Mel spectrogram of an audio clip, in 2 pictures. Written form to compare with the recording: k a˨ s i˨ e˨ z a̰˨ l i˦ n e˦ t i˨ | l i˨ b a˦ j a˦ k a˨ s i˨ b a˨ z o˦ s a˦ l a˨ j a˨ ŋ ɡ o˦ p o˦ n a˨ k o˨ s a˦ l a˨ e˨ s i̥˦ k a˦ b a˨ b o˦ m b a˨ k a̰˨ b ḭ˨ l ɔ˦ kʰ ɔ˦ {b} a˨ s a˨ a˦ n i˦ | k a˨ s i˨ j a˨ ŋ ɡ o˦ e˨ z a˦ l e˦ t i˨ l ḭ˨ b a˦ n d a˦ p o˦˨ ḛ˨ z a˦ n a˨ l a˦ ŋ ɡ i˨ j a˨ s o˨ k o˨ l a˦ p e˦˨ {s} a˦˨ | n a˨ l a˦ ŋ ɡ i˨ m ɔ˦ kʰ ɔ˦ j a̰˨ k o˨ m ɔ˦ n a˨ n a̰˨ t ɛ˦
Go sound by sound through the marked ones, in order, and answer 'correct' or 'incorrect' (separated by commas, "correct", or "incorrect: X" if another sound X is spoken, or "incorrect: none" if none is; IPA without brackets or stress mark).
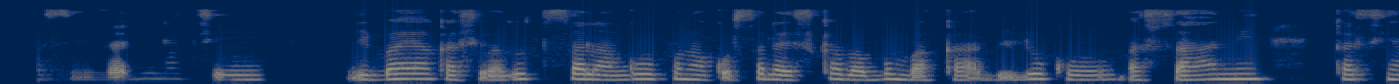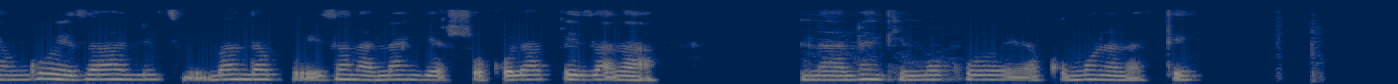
correct, incorrect: z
